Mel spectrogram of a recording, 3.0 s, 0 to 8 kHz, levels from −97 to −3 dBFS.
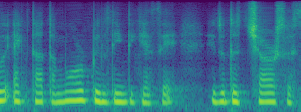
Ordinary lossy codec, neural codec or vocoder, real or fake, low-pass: none; codec, 16 kHz, 0.7 kbps, FocalCodec; fake; none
